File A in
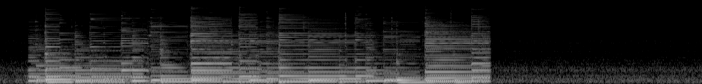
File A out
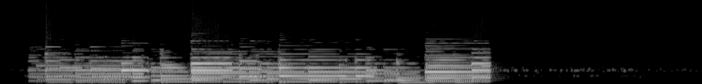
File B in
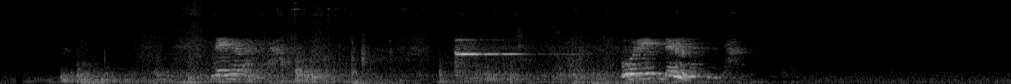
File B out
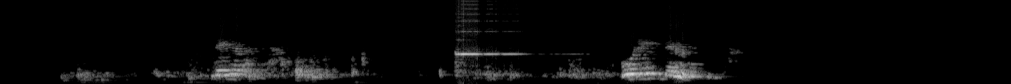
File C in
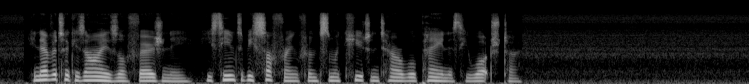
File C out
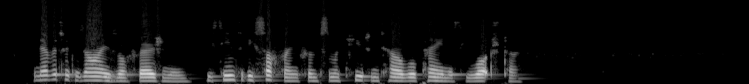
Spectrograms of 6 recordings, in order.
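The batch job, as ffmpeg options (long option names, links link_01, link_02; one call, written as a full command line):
ffmpeg -i in.wav -filter_complex "[0:a]acrossover=split=390 2100:gain=0.0891 1 0.126[link_01][link_02][link_03];[link_01][link_02][link_03]amix=inputs=3:normalize=0,afftdn=noise_reduction=27:noise_floor=-42,bandreject=frequency=91.57:width_type=h:width=4,bandreject=frequency=183.14:width_type=h:width=4,bandreject=frequency=274.71:width_type=h:width=4,bandreject=frequency=366.28:width_type=h:width=4,bandreject=frequency=457.85:width_type=h:width=4,acrossover=split=1200[link_04][link_05];[link_04]dynaudnorm=framelen=130:gausssize=13:maxgain=12dB[link_06];[link_05]acrusher=bits=2:mode=log:mix=0:aa=0.000001[link_07];[link_06][link_07]amix=inputs=2:normalize=0" out.wav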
